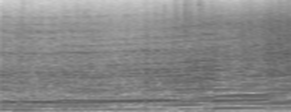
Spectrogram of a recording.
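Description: Onboard engine note from a race car in the HTL Cup Series at Sebring, a steady high-revving drone held near and loud, pitch climbing slightly as the car pulls through a gear.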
